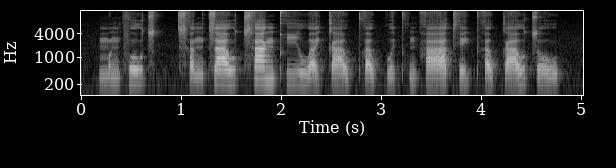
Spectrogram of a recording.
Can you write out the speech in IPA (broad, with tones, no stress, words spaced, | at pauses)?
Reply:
mɐ˨˩ŋfo˥wt͡sʊ˧k̚ ɵ˨t̚t͡sʰɐ˧ŋt͡saː˥w t͡sʰaː˥ŋpʰiː˧ wɐ˨˥j kaː˨˩wpʰɐ˨˧wkʷɐ˨˧j pʰʊ˨˩ŋhaː˨˥t̪ʰe˨˩jpʰɐ˨˥w kaː˨˥wt͡so˨˧w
